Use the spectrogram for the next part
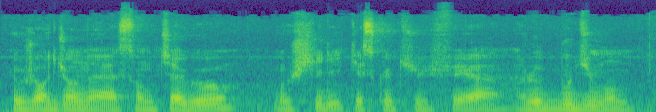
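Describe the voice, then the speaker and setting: A young man interviews a guest in a casual way. He talks very quickly in a mellow, dark-toned voice, with faint background noise behind him. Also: on the low side, flat delivery. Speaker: interviewer, host.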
